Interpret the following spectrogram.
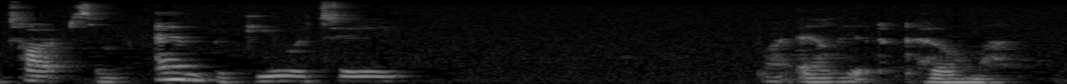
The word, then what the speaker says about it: Perlman: Ambiguity by Elliot Perlman, or Perlman. You probably pronounce it Perlman. I have a habit to, Germanify things because my mother was, after all, German. So there's a reason why things that sound like they should be German get given German pronunciations.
